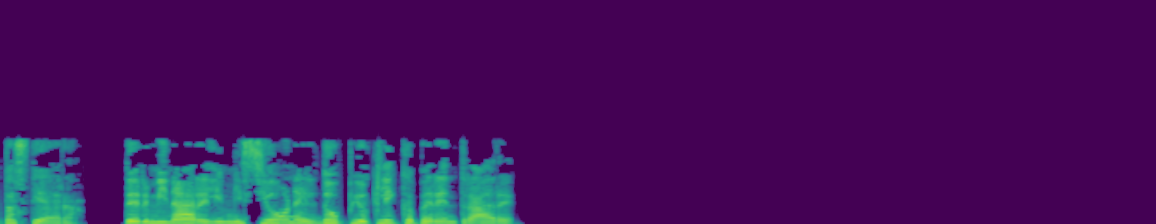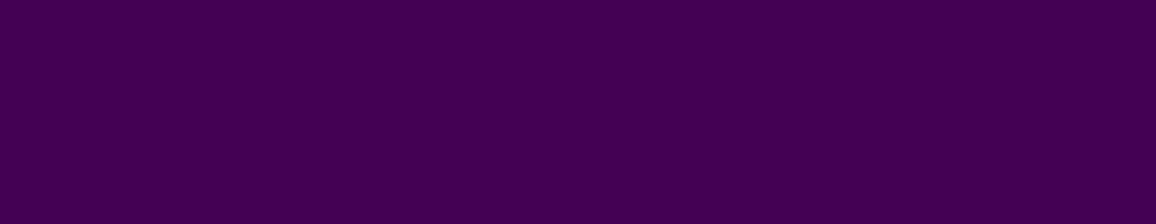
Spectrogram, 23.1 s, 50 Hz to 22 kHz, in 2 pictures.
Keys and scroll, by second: 18.7 ctrl+v.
